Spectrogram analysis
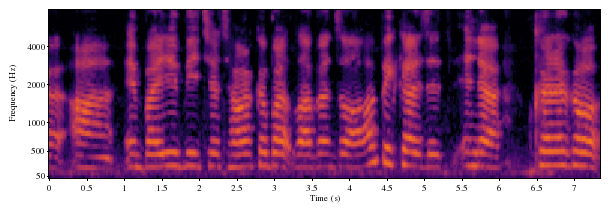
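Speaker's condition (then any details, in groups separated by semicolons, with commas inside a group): ALS; speech affected but still understandable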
